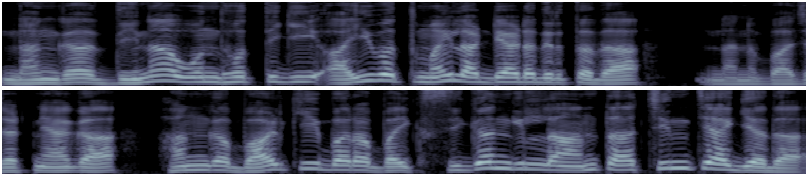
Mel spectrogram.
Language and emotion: Kannada, fearful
